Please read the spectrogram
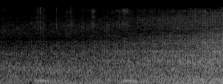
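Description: A truck driving past on the road, its engine and tyre noise growing steadily louder as it nears.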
